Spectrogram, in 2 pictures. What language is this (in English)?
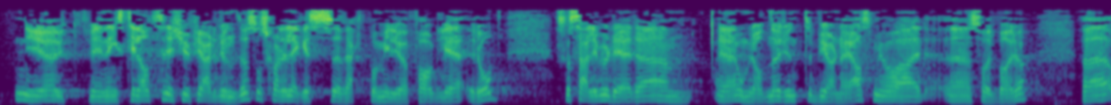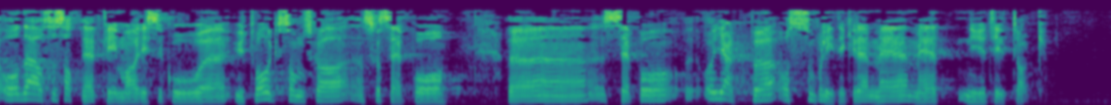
Norwegian Bokmål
